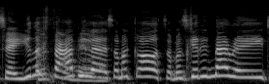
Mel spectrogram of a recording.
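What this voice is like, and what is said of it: Put-on English accent, camp voice. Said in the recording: “the person behind the camera is English, some English man ... he sounds of the not heterosexual persuasion ... that was my best I could do for his accent”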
